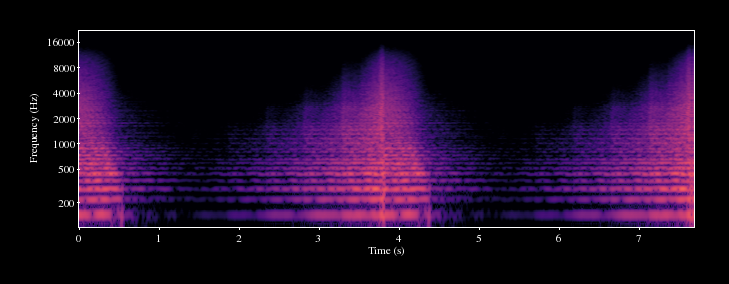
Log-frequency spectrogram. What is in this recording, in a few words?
synth 125 C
